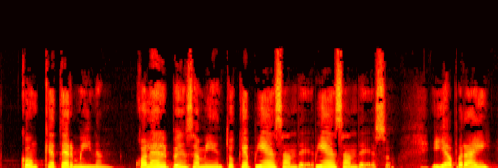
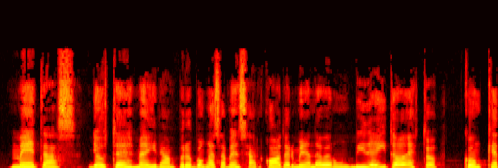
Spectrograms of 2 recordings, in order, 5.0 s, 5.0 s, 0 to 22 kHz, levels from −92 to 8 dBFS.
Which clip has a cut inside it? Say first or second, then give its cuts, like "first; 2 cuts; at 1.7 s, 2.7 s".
first; 2 cuts; at 1.2 s, 3.1 s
